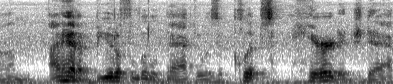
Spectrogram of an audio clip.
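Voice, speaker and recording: A man with a dark, mellow, somewhat breathy tone talks at a fairly quick pace with lively intonation. Audible room echo surrounds his voice. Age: 60s. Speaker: audio hobbyist YouTuber. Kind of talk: tutorial presentation. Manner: casual, halting with fillers.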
